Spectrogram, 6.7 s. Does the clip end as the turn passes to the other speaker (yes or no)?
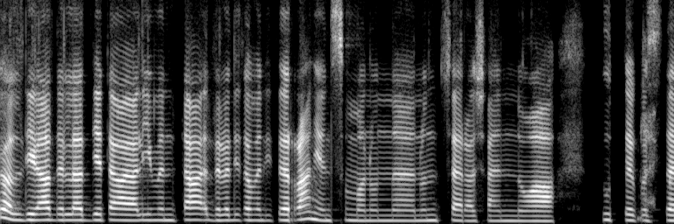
no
